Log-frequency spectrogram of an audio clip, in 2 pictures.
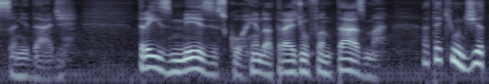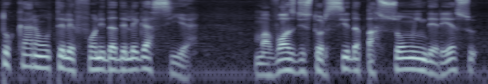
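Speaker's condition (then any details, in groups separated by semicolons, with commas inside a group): No condition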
